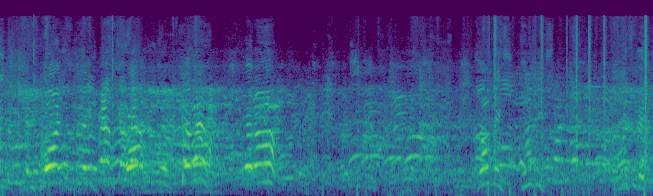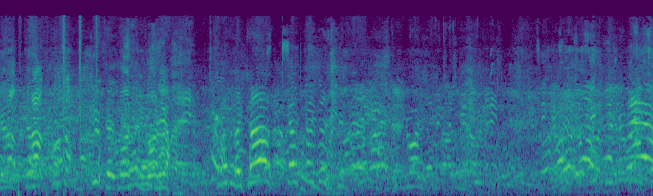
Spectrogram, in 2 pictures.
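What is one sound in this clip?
Men shout to each other outdoors across an open field.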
